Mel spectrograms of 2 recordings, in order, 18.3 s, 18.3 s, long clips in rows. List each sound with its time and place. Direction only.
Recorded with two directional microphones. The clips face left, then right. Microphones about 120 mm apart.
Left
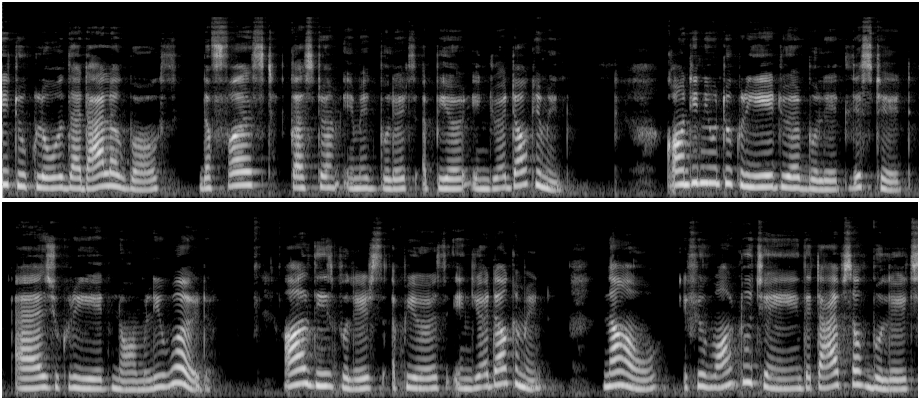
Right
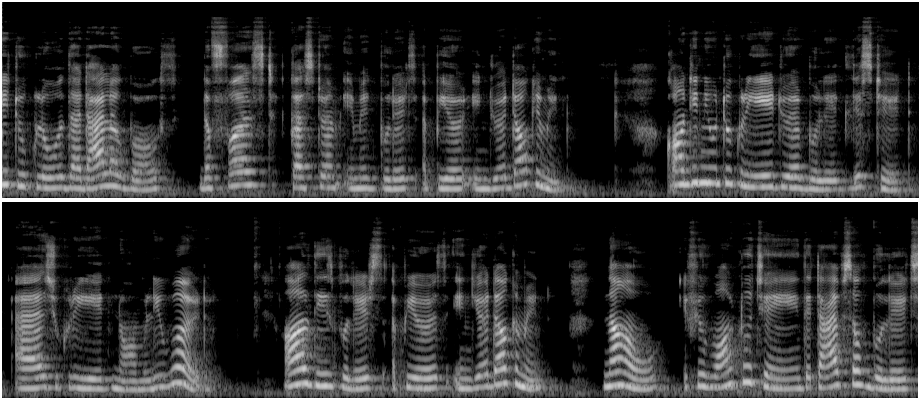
0.0 s speech: 30° left (ahead or behind)
12.0 s a woman's voice: 25° left (ahead or behind)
